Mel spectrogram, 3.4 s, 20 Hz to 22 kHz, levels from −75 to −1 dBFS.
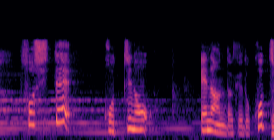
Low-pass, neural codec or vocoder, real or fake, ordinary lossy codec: none; none; real; none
